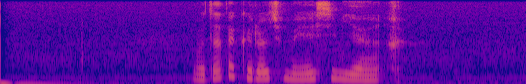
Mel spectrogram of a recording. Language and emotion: Russian, neutral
